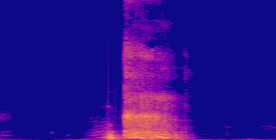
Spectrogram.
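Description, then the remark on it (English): A single loud sneeze with a short breathy intake building into a sharp explosive burst, then quiet. “That's me sneezing.”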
